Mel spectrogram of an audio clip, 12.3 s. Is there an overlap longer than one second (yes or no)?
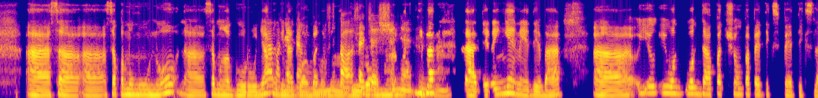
yes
